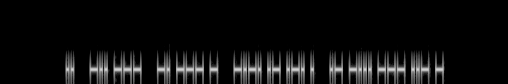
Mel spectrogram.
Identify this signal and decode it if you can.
Morse code, heard as a keyed tone, about 50 wpm, 700 Hz. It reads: I DO NOT CARE ABOUT
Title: Sets of 5 Words Encore2 50wpm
